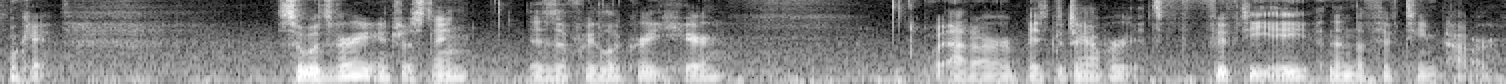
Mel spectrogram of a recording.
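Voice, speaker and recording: A man's voice: mid-range voice, fairly quick, fairly bright tone, slight background noise. A young man casually thinking aloud as he explains a game build over gameplay, loose and rambling with restarts. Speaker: game commentator.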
